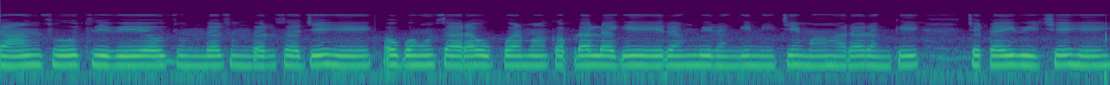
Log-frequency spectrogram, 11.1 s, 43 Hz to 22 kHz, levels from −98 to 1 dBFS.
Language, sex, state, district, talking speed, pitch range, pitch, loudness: Hindi, female, Maharashtra, Dhule, 115 wpm, 180-190 Hz, 185 Hz, -33 LUFS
